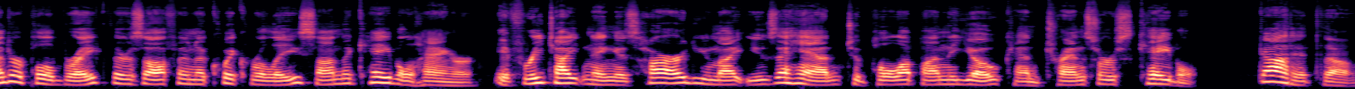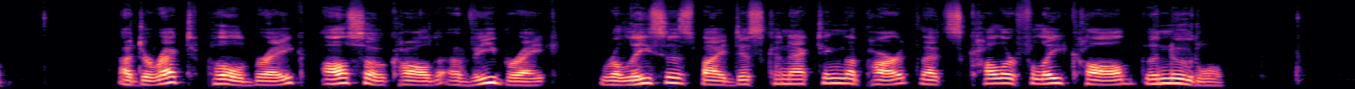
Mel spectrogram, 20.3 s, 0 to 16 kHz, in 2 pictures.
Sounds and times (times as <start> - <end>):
Speech: 0.0 - 10.2, 11.1 - 19.4.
